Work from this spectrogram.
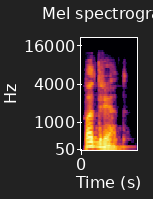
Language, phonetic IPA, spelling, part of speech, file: Russian, [pɐˈdrʲat], подряд, adverb / noun, Ru-подряд.ogg
- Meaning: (adverb) straight, in a row, in succession, running; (noun) contract, outsourcing (transfer business)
